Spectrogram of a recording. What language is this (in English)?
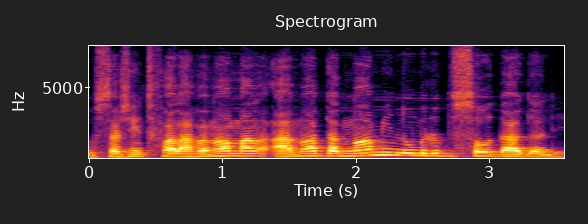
Portuguese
